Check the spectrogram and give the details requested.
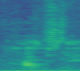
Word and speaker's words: Heusden: Heusden, yeah. Oh, huh? Heusden. Heusden. You spell it like H-U-I or H-O-U?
